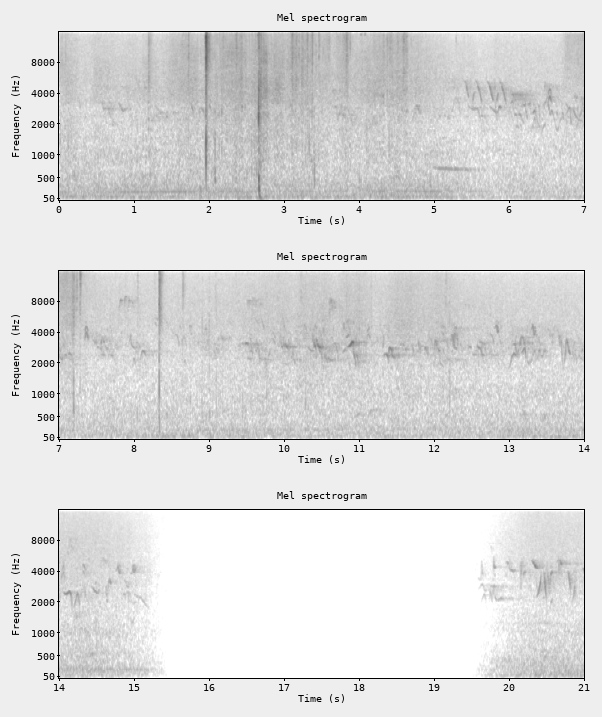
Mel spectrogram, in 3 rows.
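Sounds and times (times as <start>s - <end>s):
small birds chirping: 0.0s - 15.4s, 19.6s - 21.0s.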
